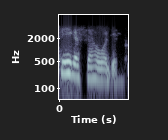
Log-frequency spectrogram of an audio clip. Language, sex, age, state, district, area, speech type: Assamese, female, 18-30, Assam, Dibrugarh, rural, conversation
